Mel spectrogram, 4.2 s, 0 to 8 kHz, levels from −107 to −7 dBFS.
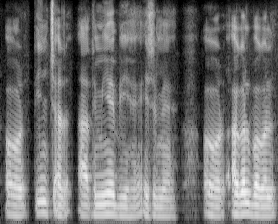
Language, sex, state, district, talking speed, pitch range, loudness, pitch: Hindi, male, Bihar, Patna, 115 wpm, 120-135 Hz, -19 LUFS, 130 Hz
